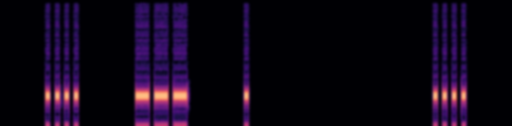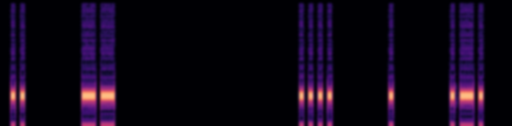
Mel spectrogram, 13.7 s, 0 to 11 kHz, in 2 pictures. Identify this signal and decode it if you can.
Morse code, heard as a keyed tone, about 19 wpm, spaced as for 9 wpm, 800 Hz. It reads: HOE HIM HER
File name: Spaced Alphas / Spaced Alphas mp3s / Hs sp @18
